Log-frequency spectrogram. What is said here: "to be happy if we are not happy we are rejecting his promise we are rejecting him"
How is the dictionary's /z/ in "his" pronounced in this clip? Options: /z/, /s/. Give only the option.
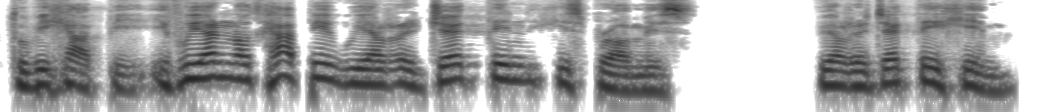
/s/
